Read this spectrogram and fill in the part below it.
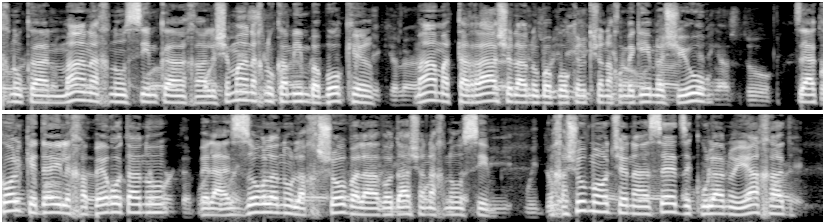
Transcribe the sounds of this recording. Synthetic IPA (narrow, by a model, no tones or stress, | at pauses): nukanmaːnaχnuosimkaχaleʃemaːnaχnukamimbabo̞kʰe̞ʁmaːmat̪aʁaʃe̞lanubabo̞ke̞ʁkʃeanaχnume̞ɡiimleʃiuʁ | z̥eako̞lke̞dejle̞χabe̞ʁo̞tanuve̞laːzo̞ʁlanulaχʃo̞valaːvo̞daʃeanaχnuosimveχaʃuvmeo̞dʃe̞naːseːtze̞kulanujaχad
